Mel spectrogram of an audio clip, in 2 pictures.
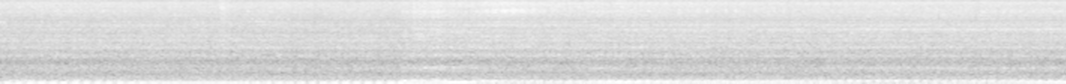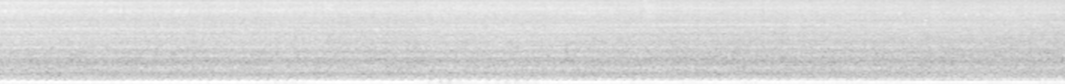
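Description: Diesel multiple-unit train's engines running with a steady low hum as the train moves slowly along the platform. The engine note steps up about six seconds in.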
